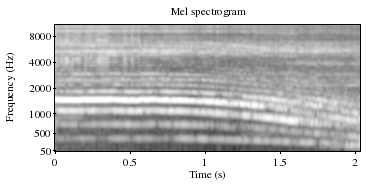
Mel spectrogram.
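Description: A single voice singing into a microphone, amplified through a PA: one long held note that slides steadily down in pitch through the second half, with no drums beneath it.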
